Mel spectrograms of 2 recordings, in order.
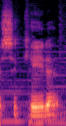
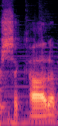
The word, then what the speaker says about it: cicada: look this up and you can pronounce it either cicada or sakata both are correct sort of like tomato or tomato but different um we're going to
